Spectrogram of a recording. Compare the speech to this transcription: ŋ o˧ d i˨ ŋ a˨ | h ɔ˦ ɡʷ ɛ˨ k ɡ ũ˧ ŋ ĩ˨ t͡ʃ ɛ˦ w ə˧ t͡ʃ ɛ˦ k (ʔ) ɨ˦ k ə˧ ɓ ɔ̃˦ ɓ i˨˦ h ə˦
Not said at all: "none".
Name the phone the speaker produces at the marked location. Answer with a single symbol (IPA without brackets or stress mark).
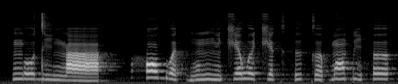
h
